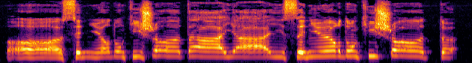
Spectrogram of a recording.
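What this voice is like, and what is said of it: Plaintive, doleful moaning voice. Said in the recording (French): “lui dit d'une voix plaintive et dolente”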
